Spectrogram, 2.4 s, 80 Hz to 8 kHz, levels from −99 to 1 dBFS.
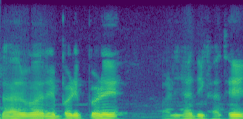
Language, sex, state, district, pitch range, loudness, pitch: Chhattisgarhi, male, Chhattisgarh, Sarguja, 90-100 Hz, -16 LUFS, 95 Hz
